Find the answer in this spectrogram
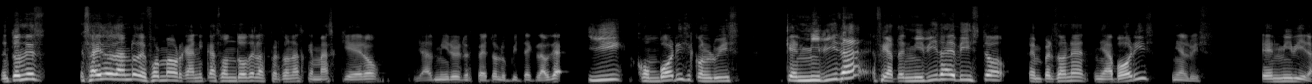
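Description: Recorded very cleanly with a silent background and a dry, close sound with no echo, a man talks at a fairly quick pace, his fairly high pitch swinging very widely. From Mexico, provincial state. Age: 40s. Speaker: book reviewer and entertainment commentator. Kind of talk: casual chat.

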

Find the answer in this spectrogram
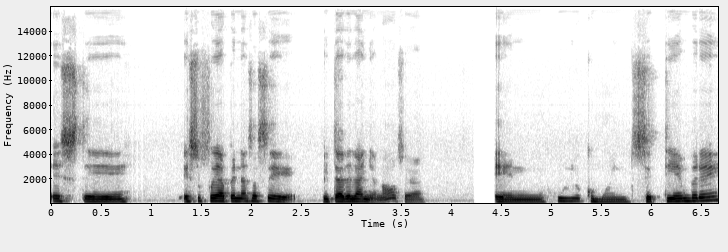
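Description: A woman speaks at a medium pitch with a Mexican accent. Her pitch varies in an ordinary way. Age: 20s. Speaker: podcast co-host. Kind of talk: casual chat.

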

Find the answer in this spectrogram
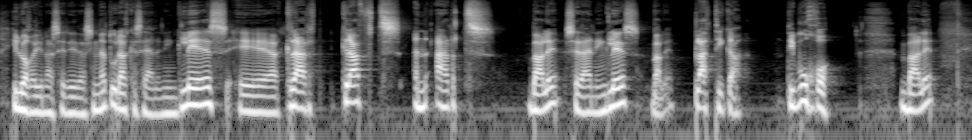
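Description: At a fairly slow pace, a man with a fairly high pitch and ordinary pitch variation speaks in a dry, close sound with no echo. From Spain, Alicante province (Aspe). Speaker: podcaster. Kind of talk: solo opinion monologue. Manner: halting, many fillers.

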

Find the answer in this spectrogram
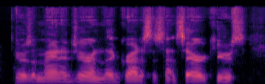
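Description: A man with a US Northeastern accent speaks with a fairly low pitch and a dark, mellow tone. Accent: US Northeast. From US Northeast, West Hartford, Connecticut. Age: 20s. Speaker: basketball coach and author. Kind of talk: interview.

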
